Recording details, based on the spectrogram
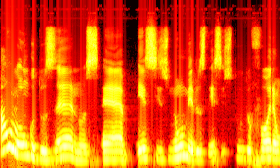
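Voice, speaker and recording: A woman speaks in a normal speaking voice at a fairly slow pace, fairly low in pitch with lively intonation, with a dry, close sound and no echo. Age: 60s. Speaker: gynecologist. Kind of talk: lecture.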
